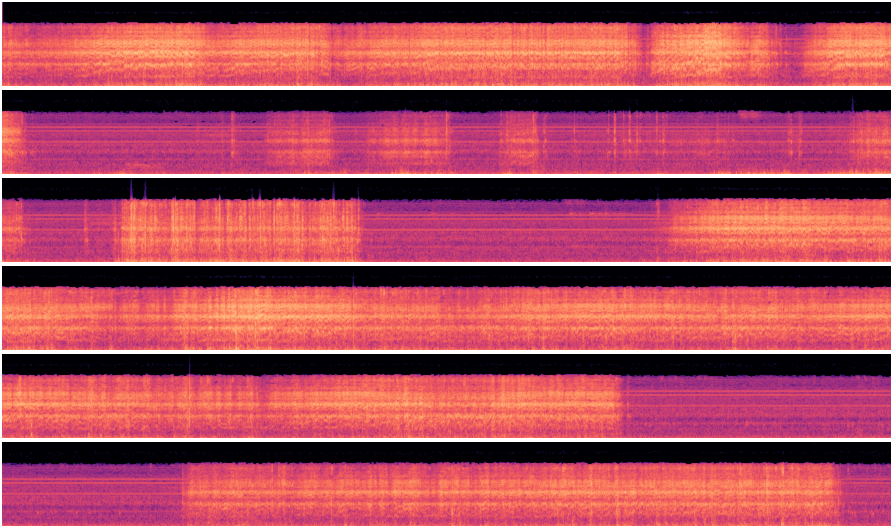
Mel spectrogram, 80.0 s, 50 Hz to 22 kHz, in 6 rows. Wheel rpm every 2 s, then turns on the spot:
80, 100, 90, 120, 100, 70, 70, 0, 10, 20, 10, 10, 10, 20, 40, 40, 0, 0, 50, 90, 70, 70, 80, 60, 80, 70, 70, 60, 50, 80, 80, 20, 0, 0, 20, 50, 50, 70, 80, 40.
28-32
